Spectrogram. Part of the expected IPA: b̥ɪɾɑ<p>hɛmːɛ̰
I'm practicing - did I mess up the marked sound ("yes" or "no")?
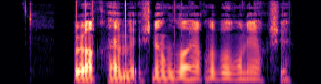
yes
